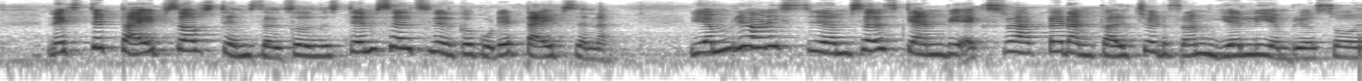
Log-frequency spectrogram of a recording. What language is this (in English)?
Hindi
